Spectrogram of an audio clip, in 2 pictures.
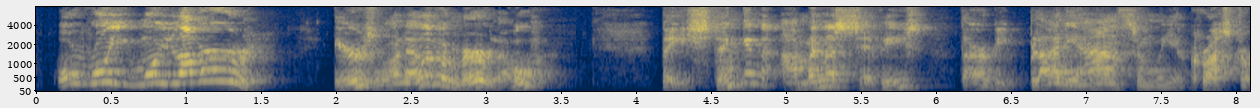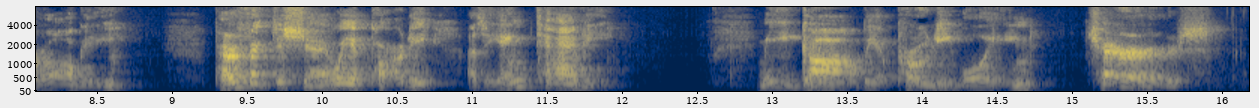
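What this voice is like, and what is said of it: Put-on Somerset accent. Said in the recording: “It's a Somerset accent.”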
